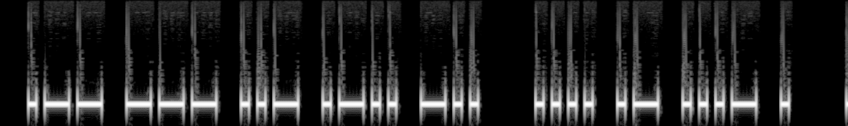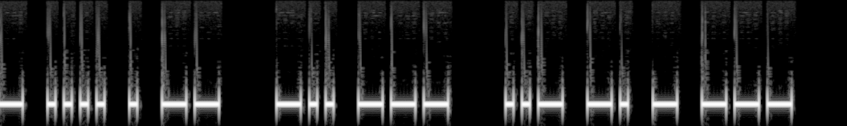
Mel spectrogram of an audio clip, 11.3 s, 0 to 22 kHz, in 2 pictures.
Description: Morse code, heard as a keyed tone, about 22 wpm, 700 Hz. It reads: WOULD HAVE THEM DO UNTO
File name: practice / 22wpm / Sentences with 8-Word Phrases - 22wpm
